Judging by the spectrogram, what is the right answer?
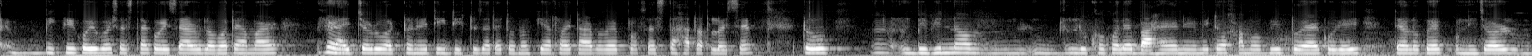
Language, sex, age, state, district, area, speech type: Assamese, female, 18-30, Assam, Biswanath, rural, spontaneous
